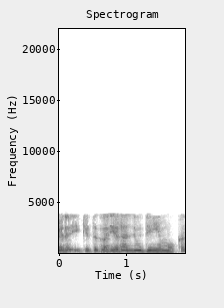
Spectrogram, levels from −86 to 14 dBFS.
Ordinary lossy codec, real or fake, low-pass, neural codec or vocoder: AAC, 16 kbps; fake; 7.2 kHz; codec, 16 kHz, 1.1 kbps, Voila-Tokenizer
